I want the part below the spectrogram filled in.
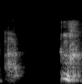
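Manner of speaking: high, loud fed-up correction; retold burst of irritation; exasperated. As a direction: cut in, fed up with the fussing. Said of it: "Saya gusar jadinya".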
